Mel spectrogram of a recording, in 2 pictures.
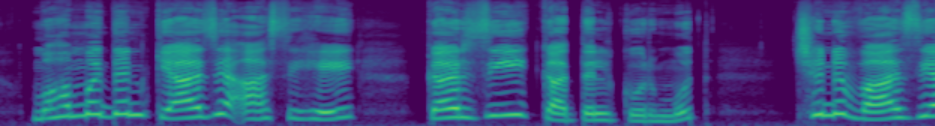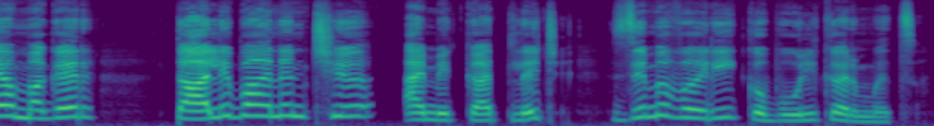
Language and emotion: Kashmiri, neutral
